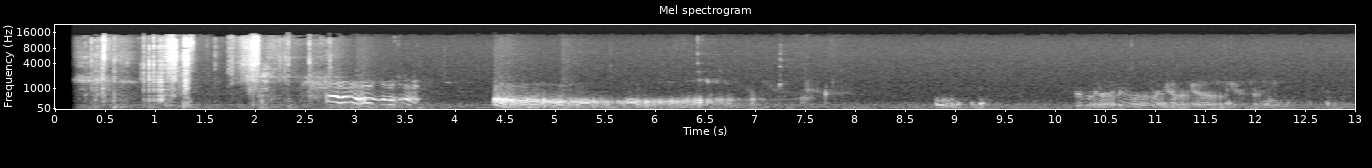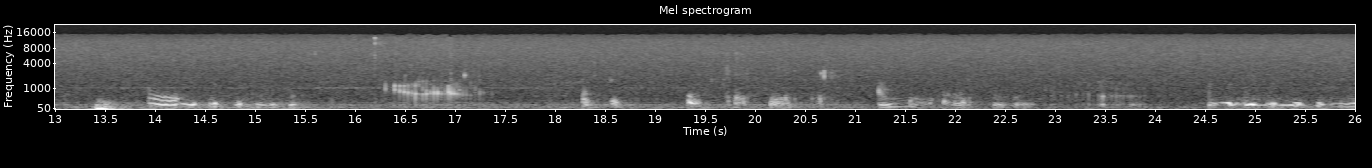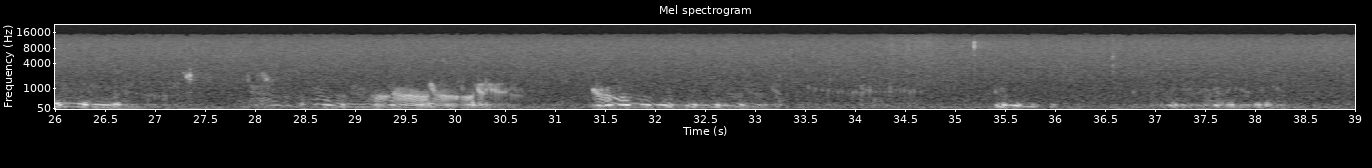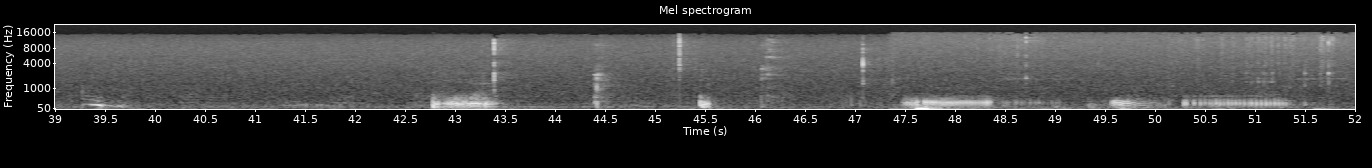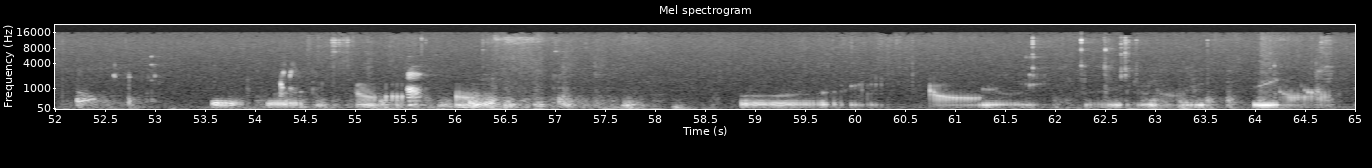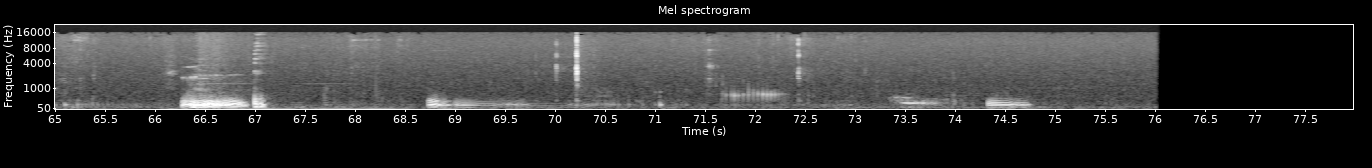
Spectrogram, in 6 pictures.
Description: Звуки урчания в животе
На этой странице собраны натуральные звуки урчания в животе, которые можно скачать или слушать онлайн.
Разные вариации звуков: от легкого бурчания до интенсивного урчания после еды.
Урчание в животе звуки желудка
